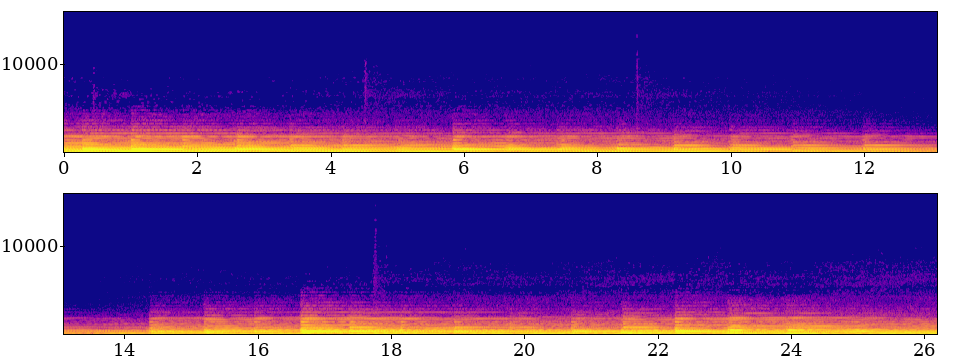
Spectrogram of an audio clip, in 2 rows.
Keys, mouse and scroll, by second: 7.6 click, 12.7-17.0 drag, 21.2 shift+a, 22.4 g, 23.7 g.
